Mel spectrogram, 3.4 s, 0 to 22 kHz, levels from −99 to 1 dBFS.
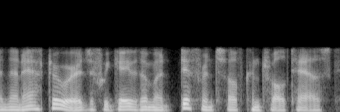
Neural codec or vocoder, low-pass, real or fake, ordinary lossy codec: codec, 16 kHz, about 1 kbps, DyCAST, with the encoder's durations; 3.6 kHz; fake; Opus, 24 kbps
